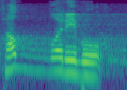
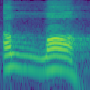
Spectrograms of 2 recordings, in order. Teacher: لأن الضاد من أدنى الحافة إلى منتهاها، بخلاف اللام، اللام منين؟ من أدنى الحافة فقط، اللام من أدنى الحافة، أما الضاد من أدنى الحافة إلى منتهى، إلى منتهى، إلى طرف منتهى الحافة، فالضاد مخرجها واسع، مخرجها إيش؟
